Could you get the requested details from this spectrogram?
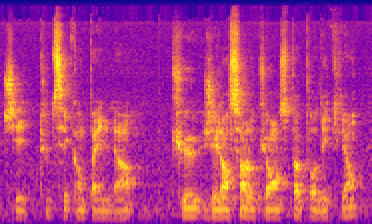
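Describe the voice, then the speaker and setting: A man's voice: low voice, fairly even intonation, normal speed, reverberant, noisy background. A man who coaches online business, explaining step by step to viewers during a screen-share tutorial.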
